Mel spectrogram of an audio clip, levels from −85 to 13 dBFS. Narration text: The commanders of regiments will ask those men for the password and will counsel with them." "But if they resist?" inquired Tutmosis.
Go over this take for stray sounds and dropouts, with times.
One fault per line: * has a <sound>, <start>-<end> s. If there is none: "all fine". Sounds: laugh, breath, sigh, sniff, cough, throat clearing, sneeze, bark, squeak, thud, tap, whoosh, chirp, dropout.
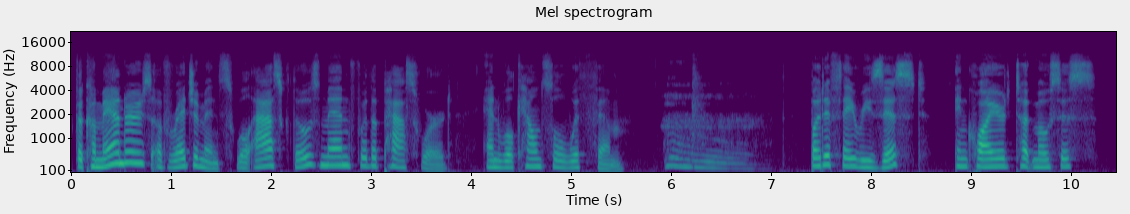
* has a sigh, 5.9-7.0 s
